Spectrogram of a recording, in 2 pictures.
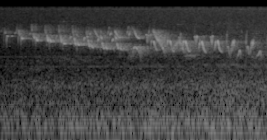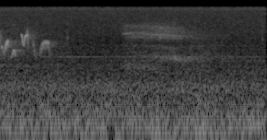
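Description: A songbird singing one quick, falling run of short chirping notes for about three seconds, over a steady low background rumble.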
